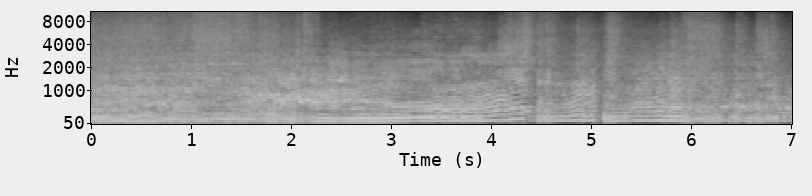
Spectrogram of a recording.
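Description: Renault Clio R3T rally car's turbocharged four-cylinder engine pulling hard as it drives past, its note rising as it accelerates, then cutting off briefly twice, about four and a half and five seconds in, before pulling again.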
